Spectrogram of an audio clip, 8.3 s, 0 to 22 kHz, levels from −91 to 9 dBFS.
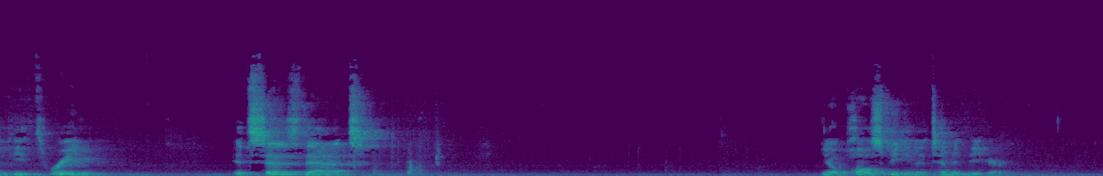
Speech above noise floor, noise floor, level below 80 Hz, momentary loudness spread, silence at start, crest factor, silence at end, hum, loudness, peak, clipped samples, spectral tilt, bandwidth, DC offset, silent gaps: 30 dB; -67 dBFS; -86 dBFS; 22 LU; 0 s; 22 dB; 0.15 s; none; -37 LUFS; -18 dBFS; under 0.1%; -2.5 dB/octave; 16 kHz; under 0.1%; none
